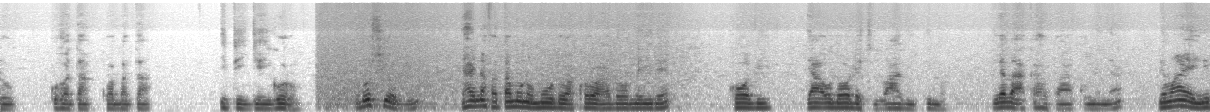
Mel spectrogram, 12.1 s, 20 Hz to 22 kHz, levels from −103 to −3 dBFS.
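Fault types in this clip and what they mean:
Noise suppressor artifacts: Across the whole speech clip, a frame-by-frame suppressor pulls down the bands it judges to be steady noise by about 16 dB. The background dips in the gaps and swells back under speech. On a spectrogram, the noise floor between phrases looks mottled and patchy, with isolated bright specks instead of an even haze. The waveform shows the floor pumping with the speech envelope.
Noise suppressor catching up: The room noise jumps by about 12 dB around 3 s, and the suppressor's noise estimate trails behind it. From 3.14 to 6.76 s the louder noise passes with less reduction, about 11 dB. It then sinks as the estimate adapts over roughly 3.6 s. A spectrogram shows a brighter noise band in that stretch that fades gradually, and the waveform's floor thickens and then slowly narrows.
Speech cut by the noise suppressor: Between 10.24 and 10.87 s, the suppressor mistakes part of the speech for noise and turns it down along with the background, by as much as about 16 dB. 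In total about a fifth of a second is affected, so soft sounds come across swallowed or faint. On a spectrogram, speech energy thins into dark gaps or missing upper bands there. The waveform shows brief, abrupt dips inside otherwise continuous speech.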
